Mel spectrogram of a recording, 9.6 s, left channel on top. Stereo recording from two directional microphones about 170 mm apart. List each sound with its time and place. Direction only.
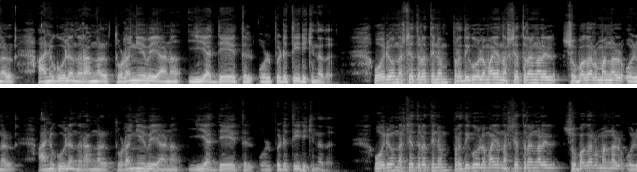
0.0 s speech: 55° left (ahead or behind)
